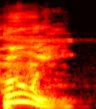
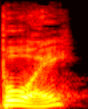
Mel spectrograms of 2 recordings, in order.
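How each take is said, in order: First: It is said as two syllables, boo-ee, American style. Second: It is said as one syllable, like boy.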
